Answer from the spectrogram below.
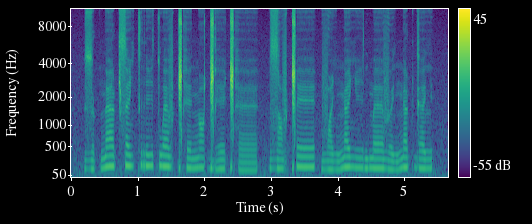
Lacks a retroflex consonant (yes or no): no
